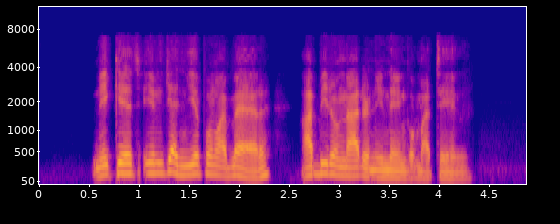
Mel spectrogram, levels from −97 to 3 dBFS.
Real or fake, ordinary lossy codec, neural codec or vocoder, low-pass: fake; MP3, 96 kbps; codec, 16 kHz, 1.1 kbps, Voila-Tokenizer; 7.2 kHz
